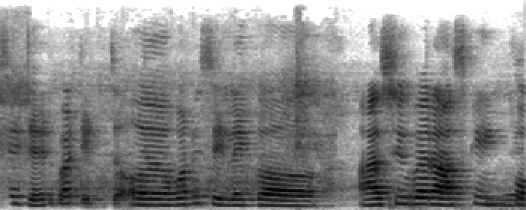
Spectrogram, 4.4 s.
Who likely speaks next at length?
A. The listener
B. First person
A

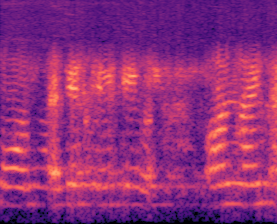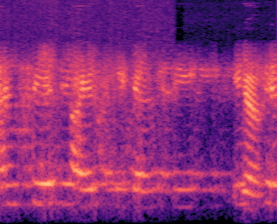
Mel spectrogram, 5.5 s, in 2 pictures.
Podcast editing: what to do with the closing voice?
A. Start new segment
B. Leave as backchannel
B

